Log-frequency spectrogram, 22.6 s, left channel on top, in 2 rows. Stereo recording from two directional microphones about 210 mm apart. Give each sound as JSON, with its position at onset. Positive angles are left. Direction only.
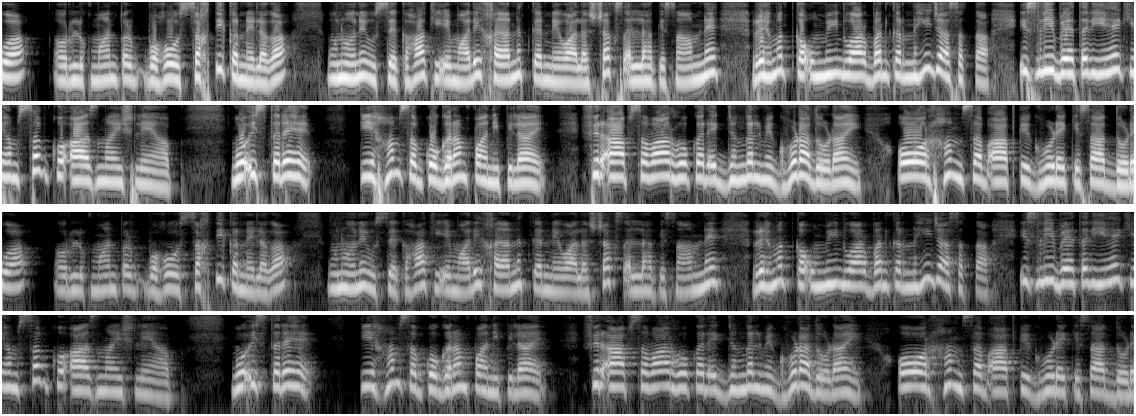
{"t": 0.0, "sound": "a woman's voice", "side_deg": 45}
